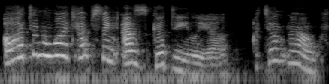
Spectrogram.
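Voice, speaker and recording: A woman running a tabletop game as game master, narrating casually in halting, improvised, informal descriptions. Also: very high-pitched, sing-song, darkish tone. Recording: dull lo-fi audio.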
